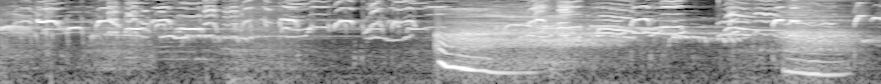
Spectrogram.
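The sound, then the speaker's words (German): Many birds chirp, whistle and sing at once in a dense, overlapping chorus near a garbage shed, with a couple of louder squawking calls cutting through, like a busy aviary. “Es klingt hier nämlich wie in einem Vogelpark.”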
